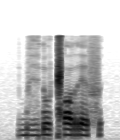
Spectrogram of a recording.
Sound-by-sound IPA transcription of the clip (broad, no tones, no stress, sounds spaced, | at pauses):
b e̤ ɗ u ǁ ɔ r e f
